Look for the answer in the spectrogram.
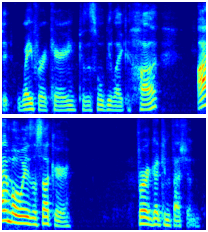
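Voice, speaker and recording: A man chatting casually as a podcast guest, excitable and rambling, with many restarts. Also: mid-range voice, fairly quick. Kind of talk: casual chat.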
